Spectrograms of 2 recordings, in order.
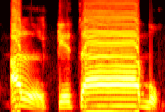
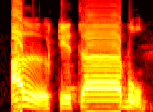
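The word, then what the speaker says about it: الكتاب: মধ্যেও কিন্তু কাফ রয়েছে এখন এই কিতাবুন শব্দের শুরুতে যখন আলিফ লাম আসবে তখন লাম হরফটি স্পষ্ট আলাদা উচ্চারিত হবে অর্থাৎ এরকম উচ্চারিত হবে আল কিতাবু আল কিতাবু আরেকটা কথা মনে রাখবেন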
